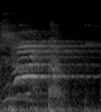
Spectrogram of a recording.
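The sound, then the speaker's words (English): A basketball thuds against a hard floor, with a sharp bounce midway through, over a steady high-pitched tone and a murmur of background noise. “Hear that? It's a basketball bouncing.”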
